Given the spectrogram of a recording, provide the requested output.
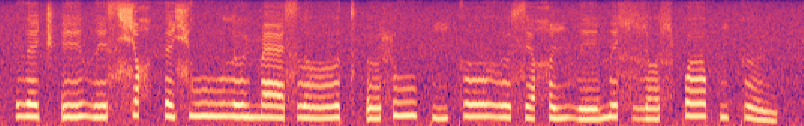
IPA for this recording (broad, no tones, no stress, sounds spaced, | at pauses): ð ɛ t͡ʃʼ e v e s ɕ ʌ χ θ ɛ ɕ uː l ɵ y̯ m æː s l ɤː t͡sʼ ɵ ɬ uː p i k ɤː ɣ ɵ s e χ i v e m e ɬ ɮ ɤ ɬ p ʌː p i k ɵ y̯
